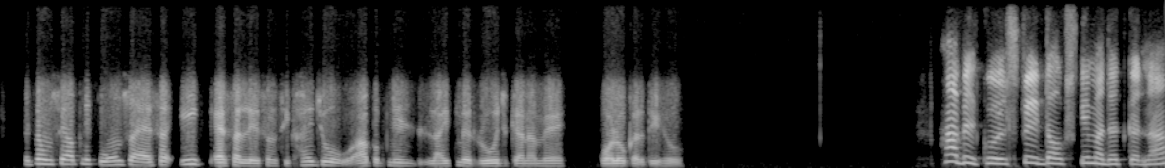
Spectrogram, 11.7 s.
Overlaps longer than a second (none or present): none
